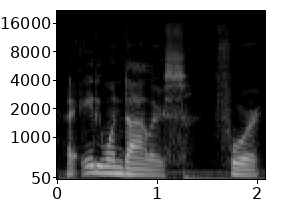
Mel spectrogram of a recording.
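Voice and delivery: real upset, voice dropping low and soft; emotional. Real, not acted. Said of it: "I apologize for getting a little emotional".

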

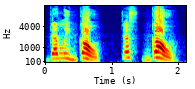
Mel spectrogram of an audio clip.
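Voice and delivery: loud, forceful dismissal; shouted order. A narrator's reading. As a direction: yell it as an exasperated command. Uncle angrily orders Dudley out.

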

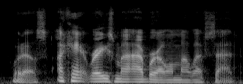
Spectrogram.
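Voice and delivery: usual speaking voice

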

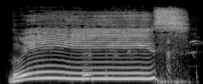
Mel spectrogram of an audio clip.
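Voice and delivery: high, long-drawn singsong call. Acted. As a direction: stretch the name out to summon someone. Calling the cook out from the kitchen.

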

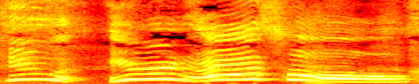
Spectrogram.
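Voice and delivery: high, loud, laughing mock shout of a woman; mock outraged shout. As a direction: shriek it back at him through a laugh. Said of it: "she was like".

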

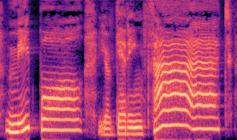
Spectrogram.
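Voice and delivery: mock singsong jibe; imitating his teasing. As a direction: mimic him, stretching the last word high. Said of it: "did he ever say to you".

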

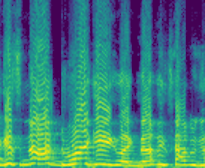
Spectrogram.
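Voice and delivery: high, frantic mock scream; mock panicked cry. Felicity on a runaway horse, high frantic cry. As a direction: cry out as the horse runs wild. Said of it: "screaming and she's trying to hold on".

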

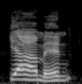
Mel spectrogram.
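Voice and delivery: high, loud, instant mock agreement; retold eager yes. Coach re-enacting his answer to players, eagerly high. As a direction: jump in on a high pitch.

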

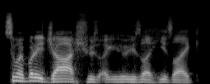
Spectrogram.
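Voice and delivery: ordinary delivery

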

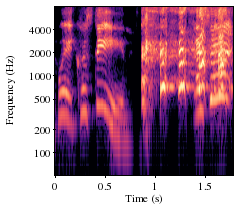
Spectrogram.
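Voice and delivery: very high, laughing disbelief; laughing incredulity at her mentor; incredulous. Retold or imitated. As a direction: squeak out disbelief through a laugh. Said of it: "I'm like".

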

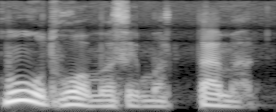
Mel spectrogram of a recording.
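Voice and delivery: plain reading voice

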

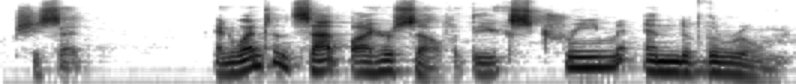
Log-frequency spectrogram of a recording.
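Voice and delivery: usual speaking voice

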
